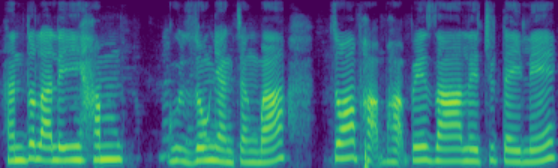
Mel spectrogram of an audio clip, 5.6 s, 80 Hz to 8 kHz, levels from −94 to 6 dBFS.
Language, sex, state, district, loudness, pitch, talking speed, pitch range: Wancho, female, Arunachal Pradesh, Longding, -15 LUFS, 225 Hz, 140 wpm, 210-245 Hz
